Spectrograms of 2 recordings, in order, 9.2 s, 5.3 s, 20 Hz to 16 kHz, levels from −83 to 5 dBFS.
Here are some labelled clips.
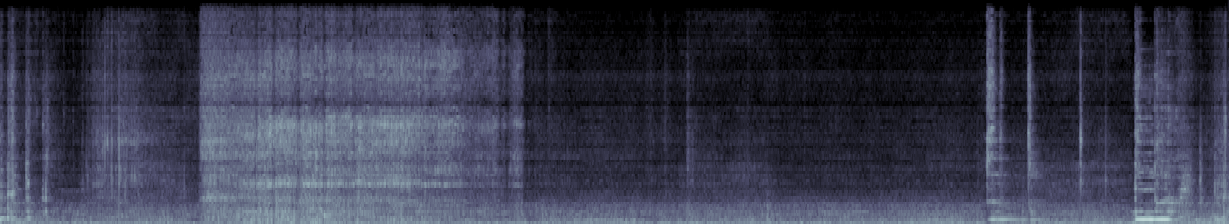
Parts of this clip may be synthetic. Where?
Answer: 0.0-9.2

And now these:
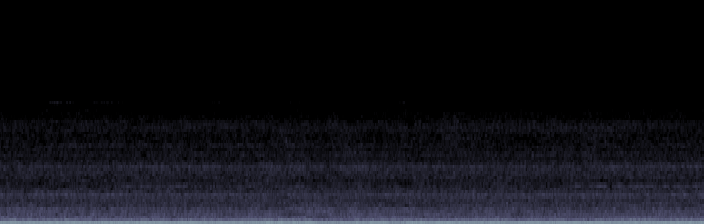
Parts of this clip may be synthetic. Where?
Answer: 2.0-3.1

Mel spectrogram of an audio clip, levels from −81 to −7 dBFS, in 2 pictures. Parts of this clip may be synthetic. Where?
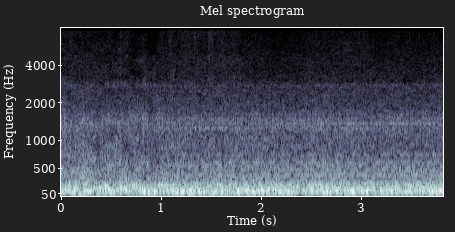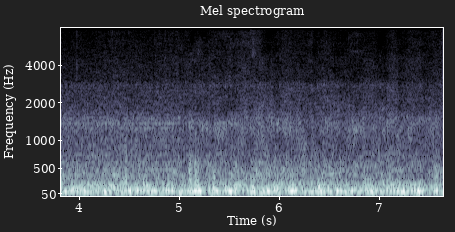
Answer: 0.0-1.0; 5.0-7.6

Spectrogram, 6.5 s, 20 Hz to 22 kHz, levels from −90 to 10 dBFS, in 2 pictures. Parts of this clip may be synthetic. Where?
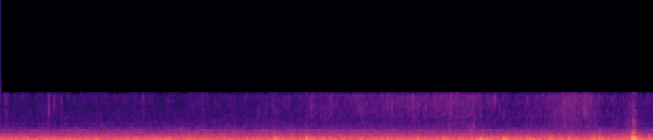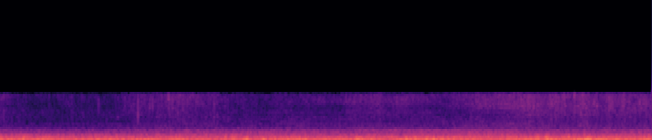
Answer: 4.6-6.0

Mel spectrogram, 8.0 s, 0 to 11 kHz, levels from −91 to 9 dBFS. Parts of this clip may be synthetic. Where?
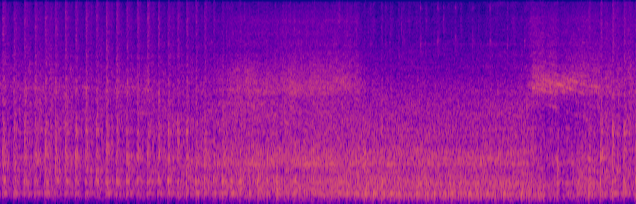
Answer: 3.4-4.3

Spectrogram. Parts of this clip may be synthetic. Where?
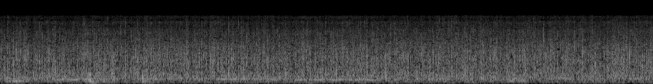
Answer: none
